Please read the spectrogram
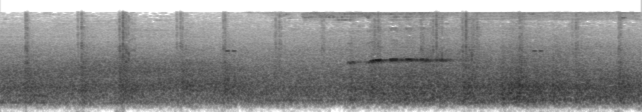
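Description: Busy city road traffic: buses and cars passing in a steady rush of engine and tyre noise. A short high-pitched squeal sounds for about a second midway through.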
